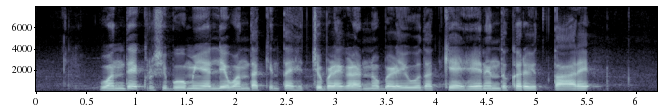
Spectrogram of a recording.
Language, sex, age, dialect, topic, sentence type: Kannada, male, 18-24, Central, agriculture, question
